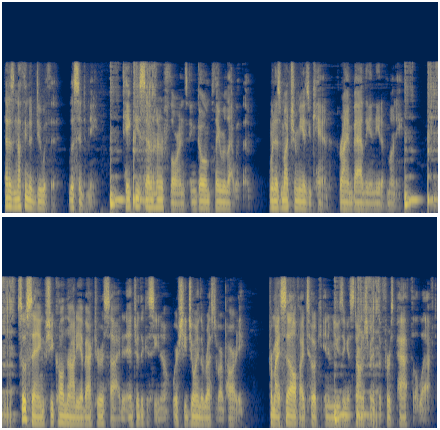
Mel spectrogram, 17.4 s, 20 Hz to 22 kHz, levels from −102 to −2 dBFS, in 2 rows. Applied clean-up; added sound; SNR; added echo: classical method log-MMSE.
